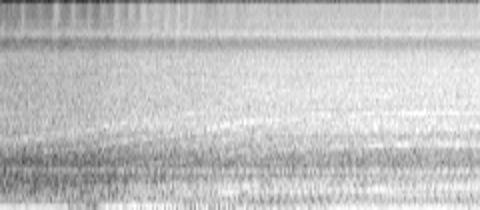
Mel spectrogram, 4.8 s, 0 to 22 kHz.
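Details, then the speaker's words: Mercedes E63 AMG from a cold start with a second wire harness plugged in: revs rise from idle but the note stays choppy and uneven with a loping stumble; the bank-one misfire persists, so the harness was not the cause. "There we go. Exact same thing."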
